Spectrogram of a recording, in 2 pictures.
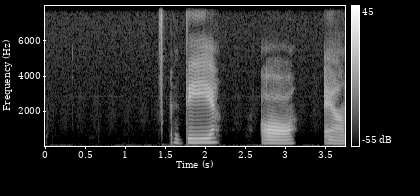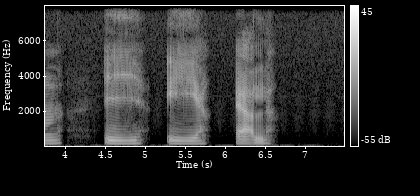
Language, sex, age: Swedish, female, 28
